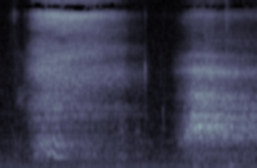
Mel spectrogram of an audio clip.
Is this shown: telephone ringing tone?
no

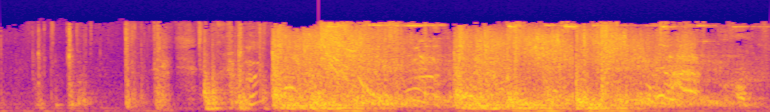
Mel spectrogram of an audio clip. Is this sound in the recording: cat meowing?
no

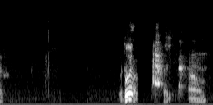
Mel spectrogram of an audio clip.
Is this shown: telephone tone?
no

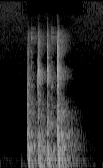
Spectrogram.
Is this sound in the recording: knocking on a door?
yes

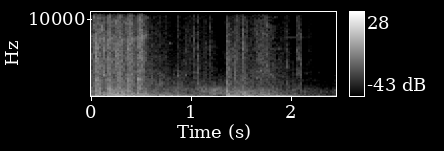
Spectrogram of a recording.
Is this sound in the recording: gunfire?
yes

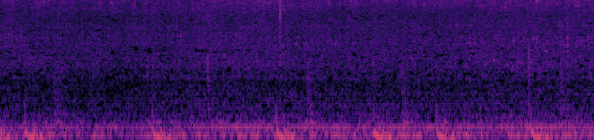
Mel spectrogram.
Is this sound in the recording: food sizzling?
yes

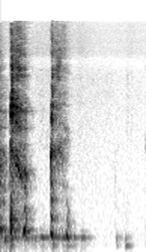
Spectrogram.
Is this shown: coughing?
yes

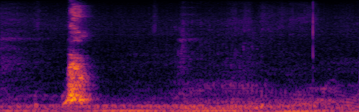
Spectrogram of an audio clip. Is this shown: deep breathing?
no

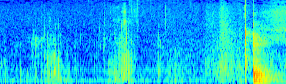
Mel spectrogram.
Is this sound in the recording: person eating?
yes

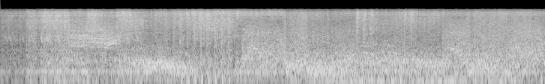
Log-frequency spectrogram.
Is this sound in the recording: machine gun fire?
yes

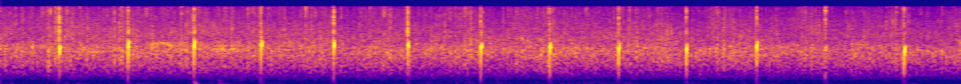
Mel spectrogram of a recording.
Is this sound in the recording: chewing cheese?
no

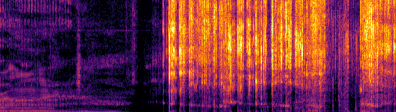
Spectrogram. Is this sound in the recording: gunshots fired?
no

